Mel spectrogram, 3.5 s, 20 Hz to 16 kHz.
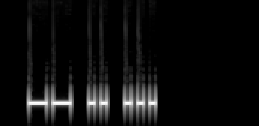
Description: Morse code, heard as a keyed tone, about 15 wpm, 700 Hz. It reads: MIS
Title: Prefixes and Suffixes 15wpm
